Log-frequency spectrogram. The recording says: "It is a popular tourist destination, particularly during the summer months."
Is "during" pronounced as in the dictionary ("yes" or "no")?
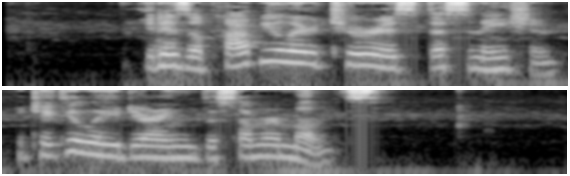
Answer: yes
